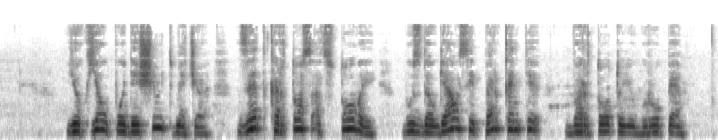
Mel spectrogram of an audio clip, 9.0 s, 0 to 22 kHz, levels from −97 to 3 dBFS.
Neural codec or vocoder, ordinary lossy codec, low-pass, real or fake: none; MP3, 48 kbps; 19.8 kHz; real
